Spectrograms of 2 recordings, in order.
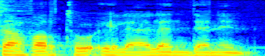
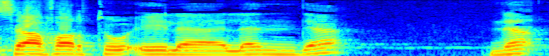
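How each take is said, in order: First: The name ends with an 'i' vowel. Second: The name ends with an 'a' vowel. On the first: The speaker calls it wrong. "ولا تقول" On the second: The speaker calls it right. "تقول"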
